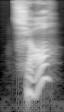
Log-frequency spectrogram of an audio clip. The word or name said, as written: qiao2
